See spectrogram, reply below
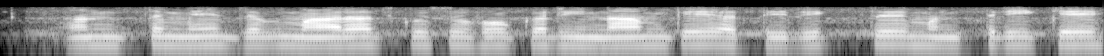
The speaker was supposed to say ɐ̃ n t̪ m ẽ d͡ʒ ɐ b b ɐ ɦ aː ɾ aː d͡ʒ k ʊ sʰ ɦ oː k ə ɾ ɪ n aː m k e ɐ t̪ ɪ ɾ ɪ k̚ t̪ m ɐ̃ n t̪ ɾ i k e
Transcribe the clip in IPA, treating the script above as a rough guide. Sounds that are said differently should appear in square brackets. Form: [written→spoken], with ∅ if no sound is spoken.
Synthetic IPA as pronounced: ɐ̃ n t̪ m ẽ d͡ʒ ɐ b [b→m] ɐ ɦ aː ɾ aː d͡ʒ k ʊ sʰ ɦ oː k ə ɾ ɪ n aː m k e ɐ t̪ ɪ ɾ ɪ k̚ t̪ m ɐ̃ n t̪ ɾ i k e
